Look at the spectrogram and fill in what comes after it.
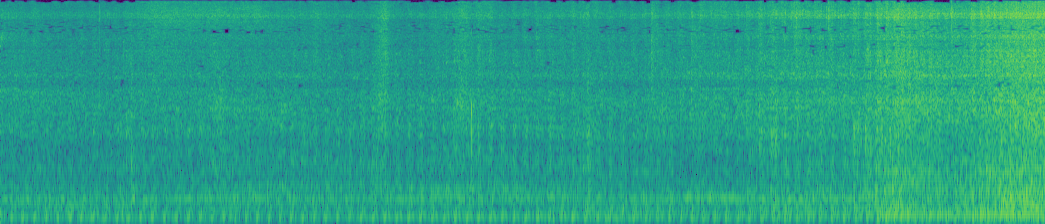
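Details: Fazzio scooter with new battery after starting failure from battery drain: even putter about four beats a second, rising smoothly as throttle opens; engine running normally.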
